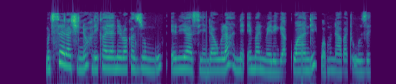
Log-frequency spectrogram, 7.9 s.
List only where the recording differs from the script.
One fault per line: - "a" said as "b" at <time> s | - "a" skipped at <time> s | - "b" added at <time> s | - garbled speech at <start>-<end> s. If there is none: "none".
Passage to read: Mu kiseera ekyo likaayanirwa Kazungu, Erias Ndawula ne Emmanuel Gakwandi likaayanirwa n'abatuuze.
- "ekyo" said as "kino" at 1.5 s
- "likaayanirwa" said as "wamu" at 6.4 s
